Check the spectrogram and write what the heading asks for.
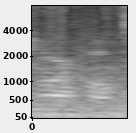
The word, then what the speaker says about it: Norfolk: People from Norfolk pronounce it. People from Norfolk pronounce it Norfolk. And that's how I grew up pronouncing it was Norfolk.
